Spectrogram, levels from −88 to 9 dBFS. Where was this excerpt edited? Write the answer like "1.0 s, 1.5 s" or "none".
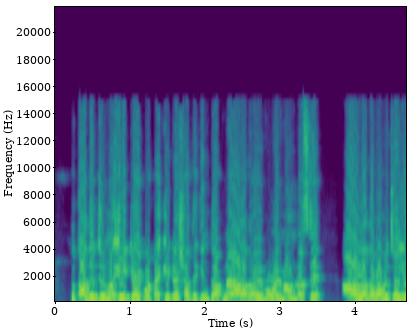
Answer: none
